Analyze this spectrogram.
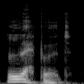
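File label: "leopard", English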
